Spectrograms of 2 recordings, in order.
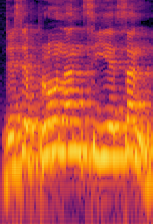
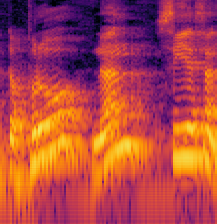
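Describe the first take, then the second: First: Said in the usual way. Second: प्रोनंसिएशन slowly in three parts, प्रो, नन, सिएशन; syllable by syllable. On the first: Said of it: "तीनों को club करके बोला जाता है". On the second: Shown as a demonstration. Teacher showing students the syllables of प्रोनंसिएशन, slow and spaced. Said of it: "तो प्रो अलग है, नन अलग है".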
